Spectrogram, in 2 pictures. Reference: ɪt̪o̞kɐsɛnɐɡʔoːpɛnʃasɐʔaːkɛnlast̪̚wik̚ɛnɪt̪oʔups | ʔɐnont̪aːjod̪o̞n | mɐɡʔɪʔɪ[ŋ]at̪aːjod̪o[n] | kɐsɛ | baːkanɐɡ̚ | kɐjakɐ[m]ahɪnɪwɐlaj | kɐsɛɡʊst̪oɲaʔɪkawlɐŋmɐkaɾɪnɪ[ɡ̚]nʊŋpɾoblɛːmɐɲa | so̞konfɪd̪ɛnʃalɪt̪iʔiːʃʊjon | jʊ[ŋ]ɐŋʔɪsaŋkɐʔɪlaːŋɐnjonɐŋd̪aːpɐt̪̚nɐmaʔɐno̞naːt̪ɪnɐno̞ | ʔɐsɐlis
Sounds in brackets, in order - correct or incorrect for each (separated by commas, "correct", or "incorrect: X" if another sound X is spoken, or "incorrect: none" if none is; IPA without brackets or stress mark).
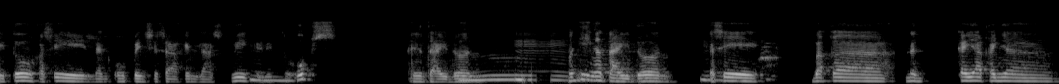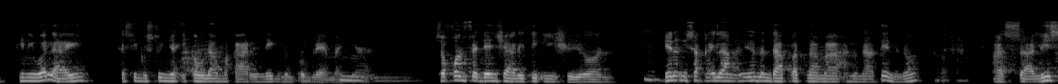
correct, correct, incorrect: ɲ, correct, incorrect: n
